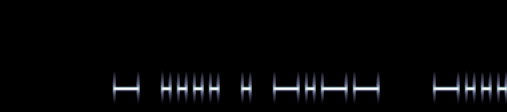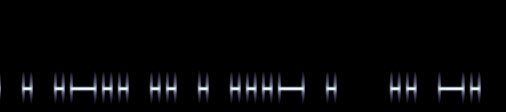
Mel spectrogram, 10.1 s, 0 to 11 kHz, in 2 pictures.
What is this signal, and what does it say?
Morse code, heard as a keyed tone, about 15 wpm, 700 Hz. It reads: THEY BELIEVE IN
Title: Sentences from Top 1000 Words - Review Part 5 - 15wpm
